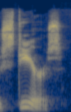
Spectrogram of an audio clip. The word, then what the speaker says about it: steer: anymore these are two steers and the steers are helping the farmer steer with a long e sound like beer and clear steer let's practice what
